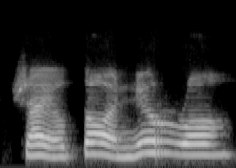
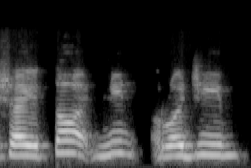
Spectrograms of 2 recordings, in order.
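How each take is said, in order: First: The n merges fully into the r. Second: The n is pronounced clearly and separately. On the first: The speaker calls it right. "Tak ada dengung. Masuk terus" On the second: The speaker calls it wrong. "itu jadi izhar"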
